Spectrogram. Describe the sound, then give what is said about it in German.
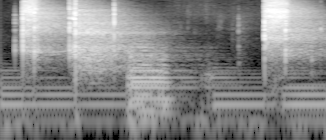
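A voice imitates the sound of Thor's Hammer striking: sharp, hissing bursts over a buzzing, pitched vocal drone, two quick hits, a brief fading rumble, then a final loud burst after a short pause. “Er macht jetzt hier das Geräusch von dem Thor's Hammer.”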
